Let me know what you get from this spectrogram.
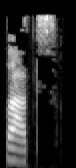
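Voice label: "lots", British English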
